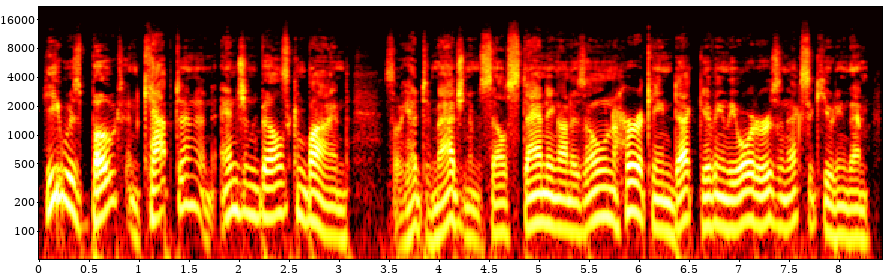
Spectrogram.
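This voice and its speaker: A man reading a story as an audiobook narrator, in a measured, expressive literary style. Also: medium pitch, no echo.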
